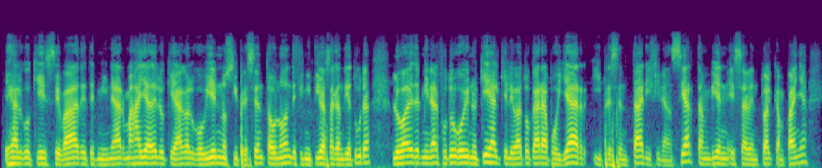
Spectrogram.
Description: El diputado del Partido Republicano, Stephan Schubert, reprochó la inminente inscripción de la candidatura de la ex mandataria, ya que afirmó, será tarea de José Antonio Kast apoyar o no la carta elegida por el presidente Gabriel Boric.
